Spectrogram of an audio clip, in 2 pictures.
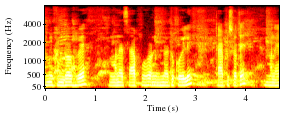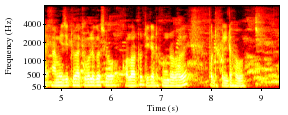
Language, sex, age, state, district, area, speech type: Assamese, male, 30-45, Assam, Lakhimpur, rural, spontaneous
